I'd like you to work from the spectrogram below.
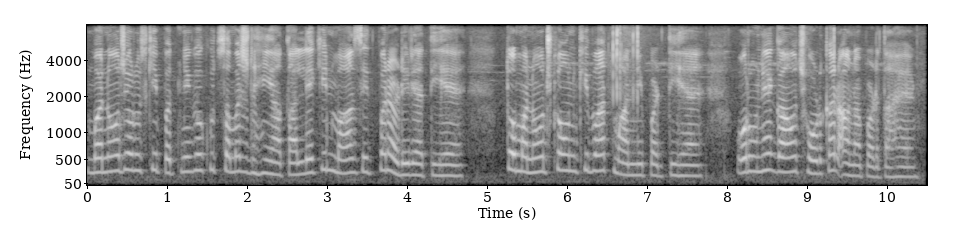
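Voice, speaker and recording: A woman calmly reading out an emotional family moral story. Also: high voice, a little slow.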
